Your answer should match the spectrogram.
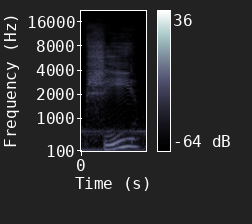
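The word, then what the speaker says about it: sidhe: you ask, for all manner of fairy and she, is it pronounced?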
